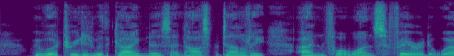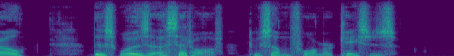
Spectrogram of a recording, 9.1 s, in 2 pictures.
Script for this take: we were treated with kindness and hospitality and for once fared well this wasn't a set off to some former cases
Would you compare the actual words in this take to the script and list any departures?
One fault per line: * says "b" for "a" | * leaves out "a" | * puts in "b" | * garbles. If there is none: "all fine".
* says "was" for "wasn't"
